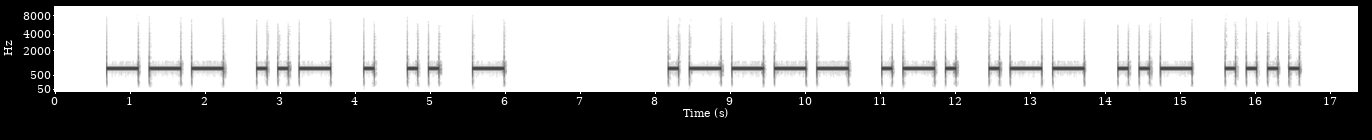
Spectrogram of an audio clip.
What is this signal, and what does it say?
Morse code, heard as a keyed tone, about 8 wpm, 800 Hz. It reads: OUEIT 1RWUH
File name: LEZIONI / 4 Q1 8wpm 3035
